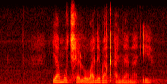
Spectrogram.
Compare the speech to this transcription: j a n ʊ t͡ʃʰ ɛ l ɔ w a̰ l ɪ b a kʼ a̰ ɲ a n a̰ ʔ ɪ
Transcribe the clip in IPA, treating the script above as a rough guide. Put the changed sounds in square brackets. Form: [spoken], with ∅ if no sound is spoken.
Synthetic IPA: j a [m] ʊ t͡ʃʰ ɛ l ɔ w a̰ l ɪ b a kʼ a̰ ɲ a n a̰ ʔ ɪ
